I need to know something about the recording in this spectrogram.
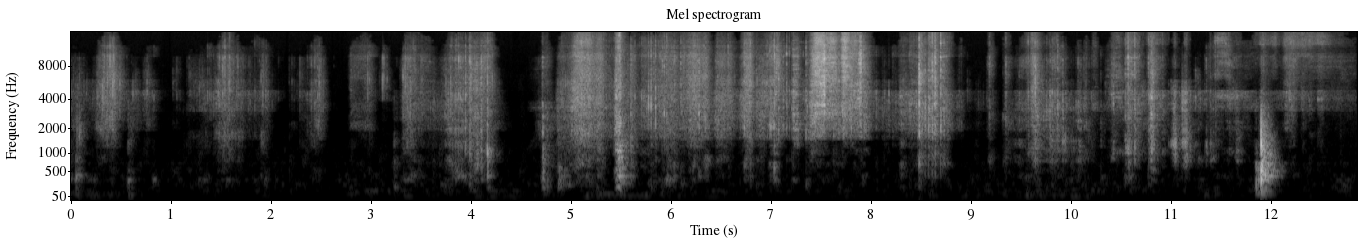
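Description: Gloved hands rustle and rub against packaging.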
